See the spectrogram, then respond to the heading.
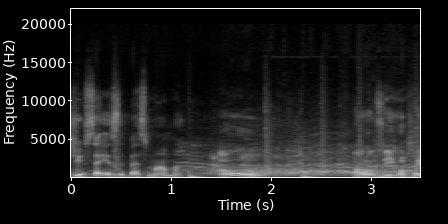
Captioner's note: audience laughing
